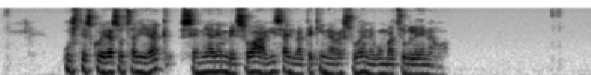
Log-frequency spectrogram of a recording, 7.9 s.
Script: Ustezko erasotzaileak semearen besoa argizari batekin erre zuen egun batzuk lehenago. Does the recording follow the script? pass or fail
pass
